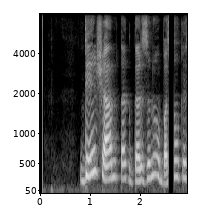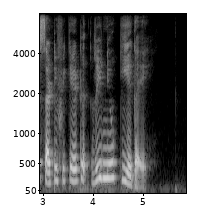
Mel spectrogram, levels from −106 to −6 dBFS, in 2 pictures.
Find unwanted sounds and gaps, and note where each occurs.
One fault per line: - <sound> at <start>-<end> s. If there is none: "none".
- dropout at 2.6-2.7 s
